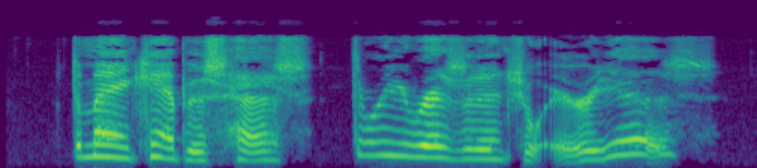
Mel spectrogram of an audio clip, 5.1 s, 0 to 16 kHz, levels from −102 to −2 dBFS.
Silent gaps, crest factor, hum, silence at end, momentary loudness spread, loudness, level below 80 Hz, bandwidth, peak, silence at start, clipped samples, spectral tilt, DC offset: none; 20 dB; none; 0.3 s; 15 LU; -23 LUFS; -80 dBFS; 7.4 kHz; -4 dBFS; 0.5 s; under 0.1%; -2 dB/octave; under 0.1%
